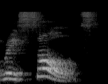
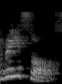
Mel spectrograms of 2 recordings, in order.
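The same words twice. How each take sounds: First: The stress is on the second syllable. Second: The stress is on the first syllable. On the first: The speaker calls it right. "Stress on the second syllable" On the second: The speaker calls it wrong. "You don't say results"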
